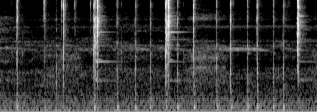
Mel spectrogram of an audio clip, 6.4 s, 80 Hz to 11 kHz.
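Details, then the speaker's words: Bosch 3-channel ABS hydraulic unit from 1989 Mercedes 560SEL, bench test with valve relay on: green-red right-front solenoid valve energised, crisp irregular clicks over low hum, releasing caliper pressure normally. "And the way the system basically works, you start the car, the controller turns the relay on for the, the relay is on now, for the valves. And now if we say we want a valve,"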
